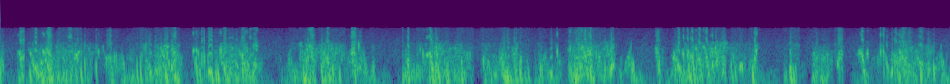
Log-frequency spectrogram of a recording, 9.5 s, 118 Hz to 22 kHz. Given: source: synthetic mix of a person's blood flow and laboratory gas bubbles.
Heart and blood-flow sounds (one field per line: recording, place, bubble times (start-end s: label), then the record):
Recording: Doppler ultrasound of blood flow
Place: precordium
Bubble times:
0.00-0.07 s: bubbles
0.15-1.21 s: bubbles
1.27-1.83 s: bubbles
1.90-2.64 s: bubbles
2.89-3.66 s: bubbles
3.71-3.79 s: bubbles
4.03-4.74 s: bubbles
4.80-5.33 s: bubbles
5.37-5.58 s: bubbles
5.67-6.19 s: bubbles
6.54-6.65 s: bubbles
6.71-7.62 s: bubbles
7.82-8.00 s: bubbles
8.11-8.46 s: bubbles
8.55-8.71 s: bubbles
8.75-9.38 s: bubbles
From the record:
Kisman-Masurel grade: 444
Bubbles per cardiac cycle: continuous sound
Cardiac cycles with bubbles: 100%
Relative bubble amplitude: maximal (0.775 to 0.999)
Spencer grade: 4 (maximum detectable bubble signal sounding continuously throughout systole and diastole of every cardiac period, and overriding the amplitude of the normal cardiac signals)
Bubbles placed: anywhere in the cardiac cycle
